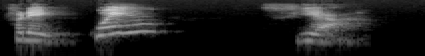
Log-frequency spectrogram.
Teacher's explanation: la sílaba tónica en la penúltima sílaba. Por lo tanto, mi palabra es paroxítona.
